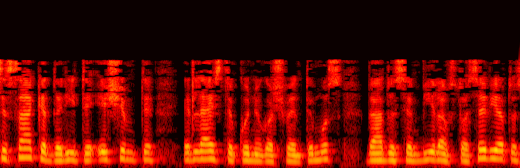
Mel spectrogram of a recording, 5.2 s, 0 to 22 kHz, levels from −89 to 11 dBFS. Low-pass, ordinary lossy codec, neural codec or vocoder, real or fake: 7.2 kHz; MP3, 24 kbps; none; real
